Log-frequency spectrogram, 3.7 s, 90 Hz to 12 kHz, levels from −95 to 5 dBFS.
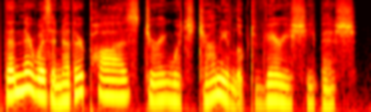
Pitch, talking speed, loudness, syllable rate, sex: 170 Hz, 180 wpm, -19 LUFS, 5.7 syllables/s, female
